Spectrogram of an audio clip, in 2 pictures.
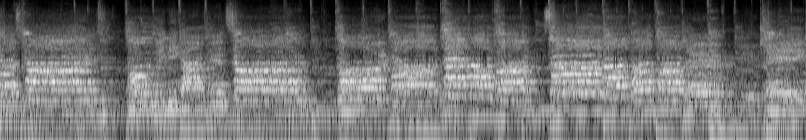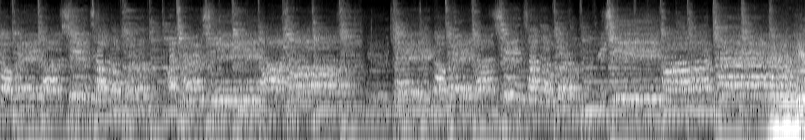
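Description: Church choir singing liturgical music, the voices carried over sustained low accompaniment.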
